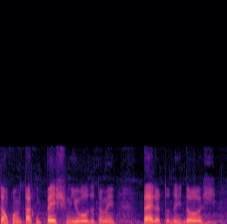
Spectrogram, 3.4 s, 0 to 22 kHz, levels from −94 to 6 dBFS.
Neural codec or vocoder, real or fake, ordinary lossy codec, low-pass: codec, 16 kHz, 4.8 kbps, FACodec; fake; none; none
